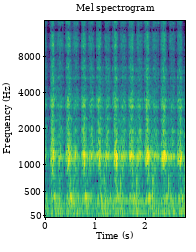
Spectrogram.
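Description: Hand saw cutting across a carved wooden black duck decoy head, a steady rhythmic back-and-forth rasp of about ten strokes, close and clear with no talking.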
